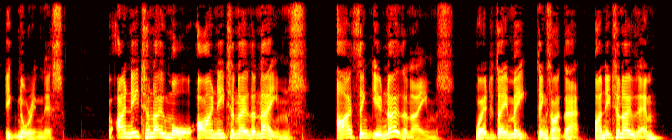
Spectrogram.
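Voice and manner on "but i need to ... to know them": higher-pitched, pressing interrogator; insistent police commander. Acted. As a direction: press hard for the names.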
